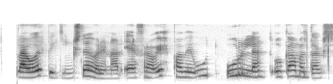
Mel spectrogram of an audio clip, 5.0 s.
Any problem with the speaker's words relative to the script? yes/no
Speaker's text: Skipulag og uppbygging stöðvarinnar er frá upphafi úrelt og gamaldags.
no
